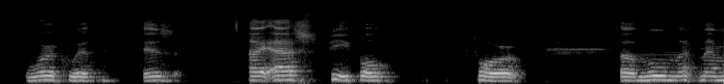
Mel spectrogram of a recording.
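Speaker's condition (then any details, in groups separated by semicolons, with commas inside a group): Parkinson's; about six years since onset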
